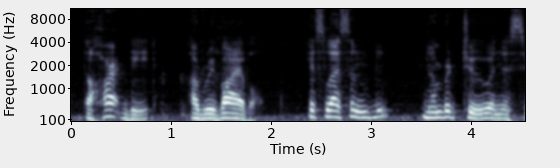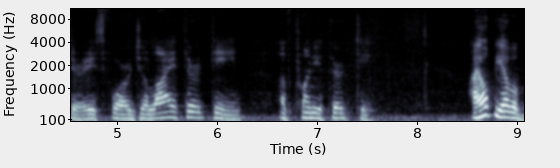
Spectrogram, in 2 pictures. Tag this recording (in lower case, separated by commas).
speech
